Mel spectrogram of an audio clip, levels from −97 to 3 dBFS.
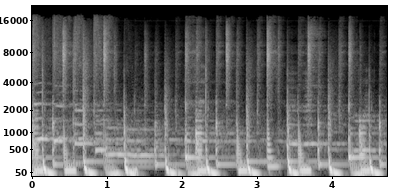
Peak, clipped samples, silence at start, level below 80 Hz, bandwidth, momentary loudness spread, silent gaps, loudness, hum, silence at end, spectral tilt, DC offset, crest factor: -4 dBFS; under 0.1%; 0 s; -18 dBFS; 17 kHz; 4 LU; none; -17 LUFS; none; 0 s; -6 dB/octave; under 0.1%; 12 dB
